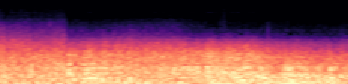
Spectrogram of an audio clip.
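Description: A loud, steady rumble of noise with no tone in it, like rolling thunder.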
